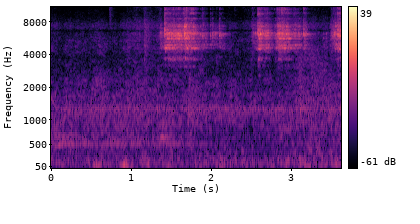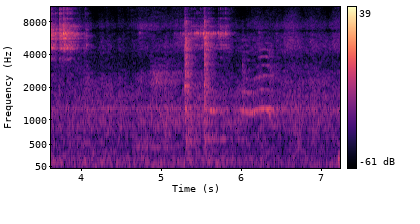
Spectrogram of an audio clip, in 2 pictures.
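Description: Short bursts of metallic jingling and rattling, three times about a second apart, followed by a few sharp clicks.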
